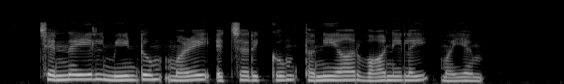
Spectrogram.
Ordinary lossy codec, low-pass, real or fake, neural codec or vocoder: none; 7.2 kHz; real; none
